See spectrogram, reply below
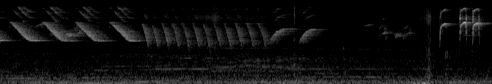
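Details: Cinereous tit song used to provoke other birds into singing: strong repeated downslurred whistles giving way to a rapid thin series, a pause, then a few sharp high chirps.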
